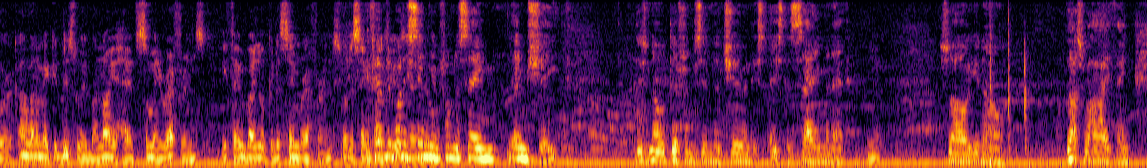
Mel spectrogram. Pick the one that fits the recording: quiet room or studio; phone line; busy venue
busy venue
